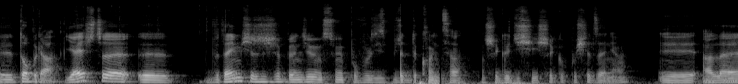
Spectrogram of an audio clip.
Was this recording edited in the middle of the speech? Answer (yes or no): no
